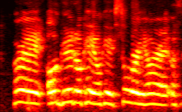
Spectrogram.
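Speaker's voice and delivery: mock-apologetic, polite Canadian voice with put-on anger. Retelling two drivers' road rage, imitating apologetic canadian drivers. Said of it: "the most Canadian like, like road rage".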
